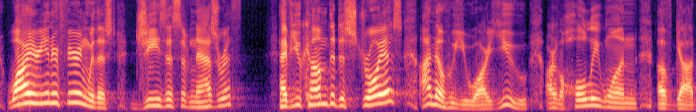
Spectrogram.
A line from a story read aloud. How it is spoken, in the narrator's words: a man possessed by an evil spirit cried out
